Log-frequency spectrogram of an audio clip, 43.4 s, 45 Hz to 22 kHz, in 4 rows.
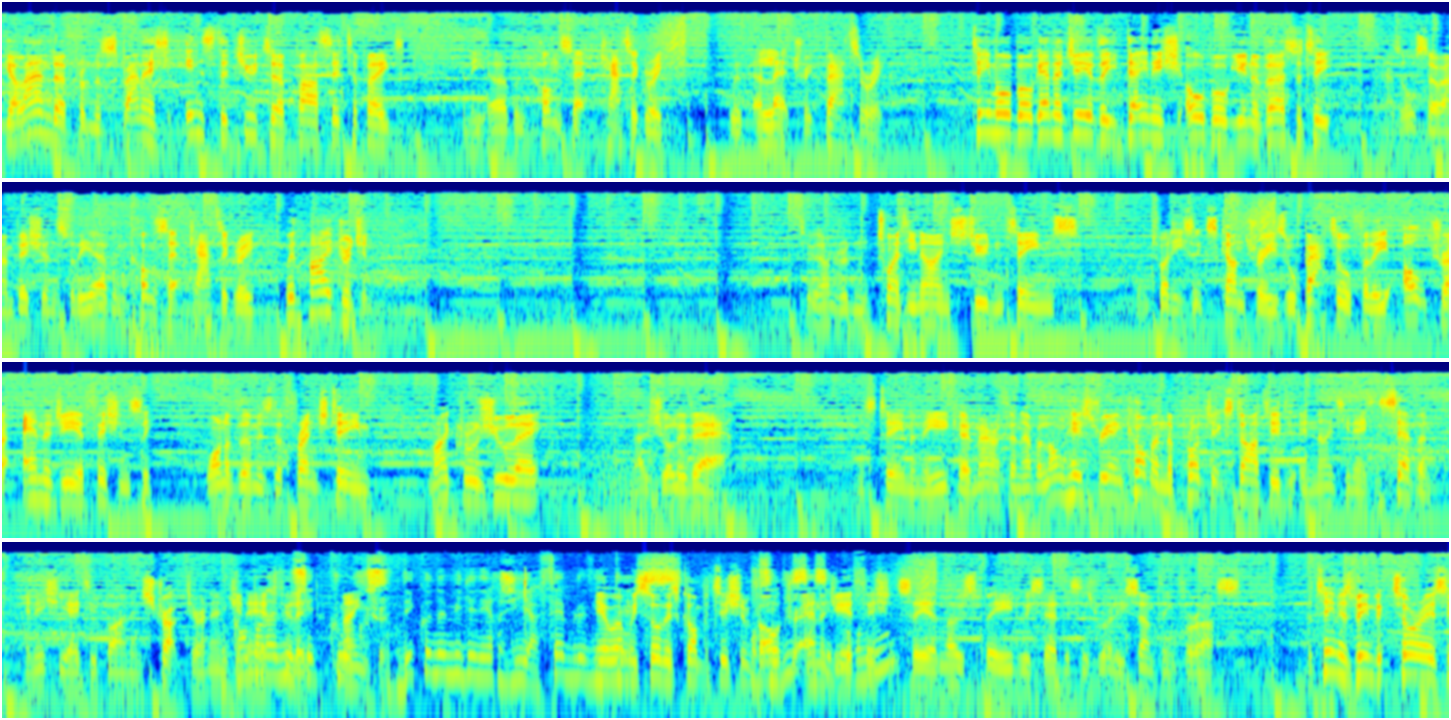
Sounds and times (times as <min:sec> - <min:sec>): Speech: 0:00.0 - 0:06.6, 0:07.3 - 0:13.6, 0:16.9 - 0:25.8, 0:26.4 - 0:27.2, 0:28.1 - 0:41.8, 0:42.4 - 0:43.4
Music: 0:00.0 - 0:43.4.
